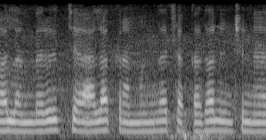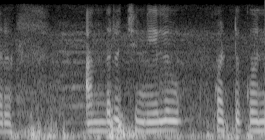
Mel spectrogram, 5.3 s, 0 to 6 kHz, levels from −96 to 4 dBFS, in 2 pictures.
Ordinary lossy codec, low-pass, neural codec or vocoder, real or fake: none; 5.4 kHz; codec, 16 kHz in and 24 kHz out, 2.2 kbps, FireRedTTS-2 codec; fake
